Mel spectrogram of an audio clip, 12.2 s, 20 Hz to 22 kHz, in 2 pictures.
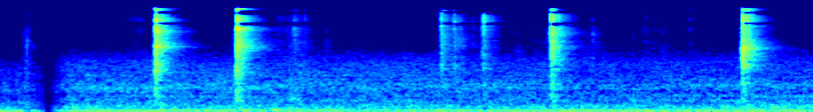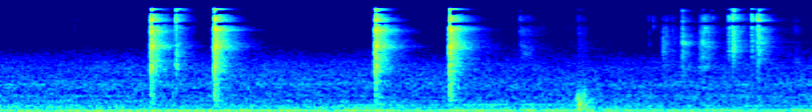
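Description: About a dozen sharp metallic clicks and snaps at uneven intervals, some in close pairs, from tightening the cylinder head bolts on a Honda D16Y7 engine, over a steady low hum.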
